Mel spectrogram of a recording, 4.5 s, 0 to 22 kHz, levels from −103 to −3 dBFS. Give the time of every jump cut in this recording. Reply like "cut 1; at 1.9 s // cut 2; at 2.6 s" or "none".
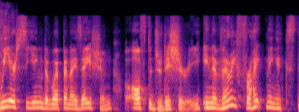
cut 1; at 1.8 s // cut 2; at 3.0 s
